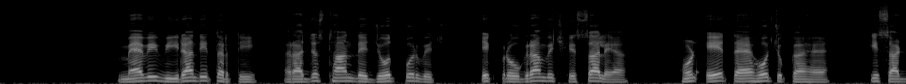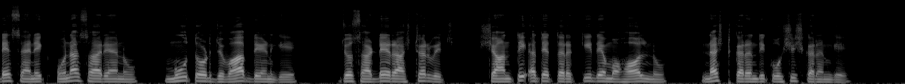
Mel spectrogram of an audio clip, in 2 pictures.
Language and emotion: Punjabi, neutral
